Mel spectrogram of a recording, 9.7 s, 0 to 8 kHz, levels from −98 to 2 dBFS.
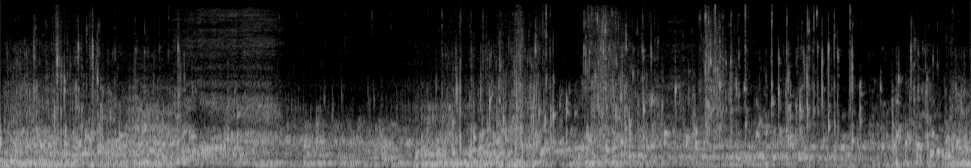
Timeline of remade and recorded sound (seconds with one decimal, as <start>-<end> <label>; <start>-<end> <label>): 0.0-1.3 recorded; 1.3-2.0 remade; 2.0-9.7 recorded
